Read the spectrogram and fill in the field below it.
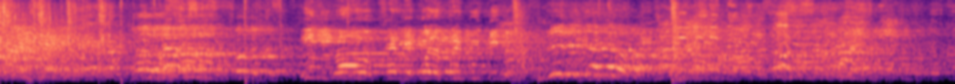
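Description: Young players shout and call out to each other across a large echoing hall.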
